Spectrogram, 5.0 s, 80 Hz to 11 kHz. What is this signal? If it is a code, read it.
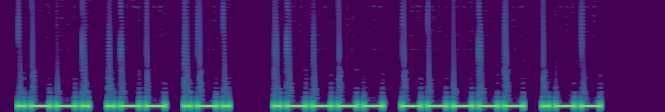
Morse code, heard as a keyed tone, about 25 wpm, 700 Hz. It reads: PWR 10W
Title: Practice QSO - Exchange 2 - Info - 25wpm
